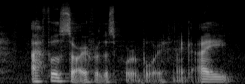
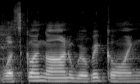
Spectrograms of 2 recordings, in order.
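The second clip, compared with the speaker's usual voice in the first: louder, bewildered mock questioning; shocked; 3 semitones higher, 7 dB louder than usual. Viewer imagining being in the boy's place, shocked. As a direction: act out a mildly shocked reaction. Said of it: "I'd be in shock".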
